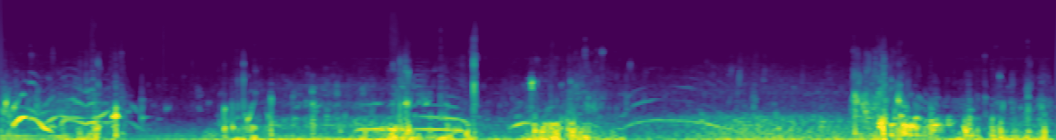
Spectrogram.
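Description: Gurgling, bubbling water picked up by an action camera dipping in and out of shallow sea water, with many short warbling bubble tones and scattered clicks and splashes.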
